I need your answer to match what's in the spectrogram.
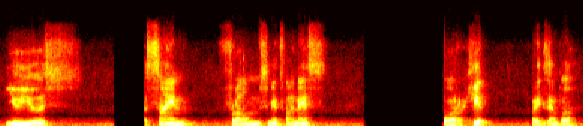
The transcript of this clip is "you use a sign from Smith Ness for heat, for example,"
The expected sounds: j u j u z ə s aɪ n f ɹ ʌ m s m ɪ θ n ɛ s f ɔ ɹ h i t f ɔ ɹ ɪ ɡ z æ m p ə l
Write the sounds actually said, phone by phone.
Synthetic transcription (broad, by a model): j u j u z ə s aɪ n f ɹ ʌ m s m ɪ f n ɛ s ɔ ɹ h i t f ɔ ɹ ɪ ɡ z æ m p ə l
